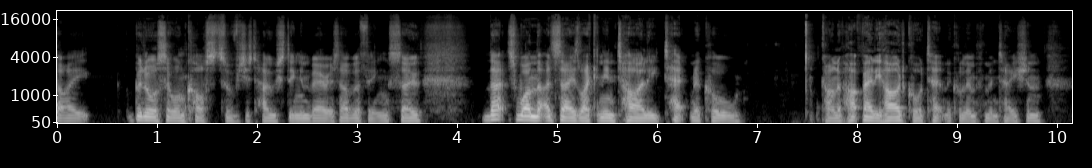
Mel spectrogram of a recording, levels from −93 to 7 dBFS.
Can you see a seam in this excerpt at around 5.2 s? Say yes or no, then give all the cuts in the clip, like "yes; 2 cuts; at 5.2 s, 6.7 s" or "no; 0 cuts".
no; 0 cuts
